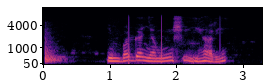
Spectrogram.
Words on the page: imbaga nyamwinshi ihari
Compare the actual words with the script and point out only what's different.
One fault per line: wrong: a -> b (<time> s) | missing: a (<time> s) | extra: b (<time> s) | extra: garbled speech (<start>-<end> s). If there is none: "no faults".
no faults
